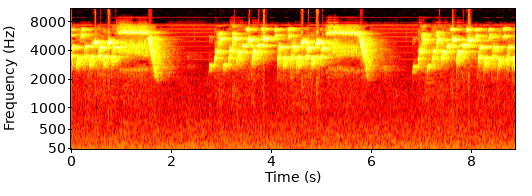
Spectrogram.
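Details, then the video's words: Canary song: three long phrases of high rolling, buzzy trills, each about two seconds and closing with a downward slur, separated by short silences. "canary voice"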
